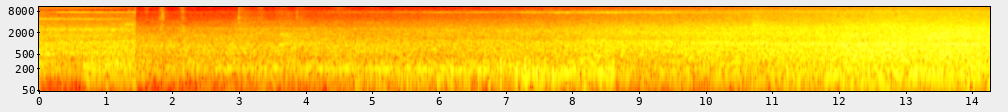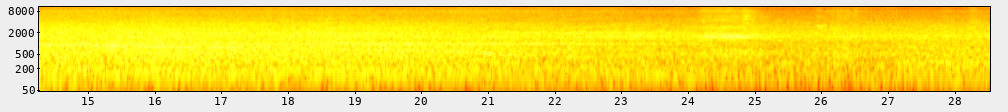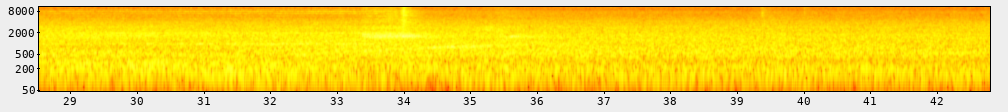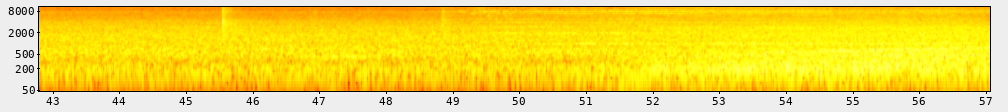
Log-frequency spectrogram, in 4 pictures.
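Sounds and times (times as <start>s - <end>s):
light-rail train running noise: 0.0s - 57.0s.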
